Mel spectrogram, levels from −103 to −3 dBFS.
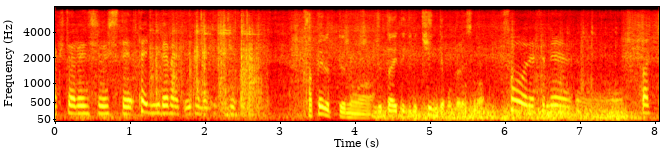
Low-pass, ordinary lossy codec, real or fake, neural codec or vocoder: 7.2 kHz; none; real; none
